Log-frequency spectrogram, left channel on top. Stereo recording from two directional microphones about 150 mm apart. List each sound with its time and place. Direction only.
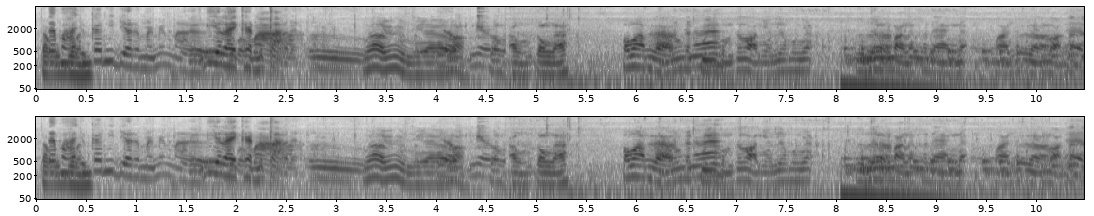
0.0 s speech: 10° left (ahead or behind)
5.9 s speech: centre (ahead or behind)
7.0 s speech: 5° left (ahead or behind)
